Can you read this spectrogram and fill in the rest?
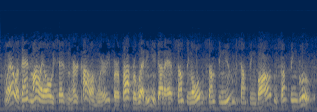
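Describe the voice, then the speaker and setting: A man's voice: high-pitched, lively intonation, racing. A man voicing a brash, folksy know-it-all husband in an old radio comedy. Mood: blustering. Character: blustering middle-aged husband, know-it-all. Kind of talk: 1930s radio comedy acting. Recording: tinny old radio recording with faint hiss.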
